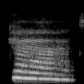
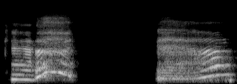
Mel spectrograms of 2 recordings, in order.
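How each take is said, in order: First: "cat" drawn out, falling on the out-breath; exhalation phonation. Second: "cat" voiced high on an in-breath; inhalation phonation. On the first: Clinician moves to single syllable words, exhaled "cat". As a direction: let "cat" come down as you breathe out. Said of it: "come back down on that exhalation". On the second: Clinician moves to single syllable words, inhaled high "cat". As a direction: gasp the word "cat" inward, high. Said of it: "move to single syllable words". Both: Shown as a demonstration.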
